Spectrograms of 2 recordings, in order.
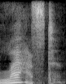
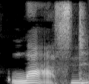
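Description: First: It is said with an American accent. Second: It is said with a British accent.

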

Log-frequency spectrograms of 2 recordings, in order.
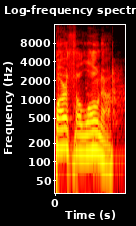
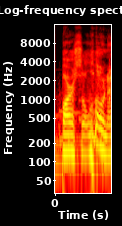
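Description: First: The c is pronounced like English th. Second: The c is pronounced like an English s. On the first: It is the pronunciation used in Spain. "the way the true Barcelonians pronounce their city" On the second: It is the usual local English pronunciation. "we live here"

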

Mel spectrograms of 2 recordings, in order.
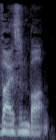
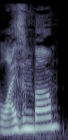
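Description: First: The name is said with a German pronunciation. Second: The name is said with an English pronunciation. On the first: This is the correct form in the original language. "it would be Weizenbaum" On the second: This is how the man himself likely says it. "I'm sure he pronounces it Weizenbaum"

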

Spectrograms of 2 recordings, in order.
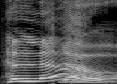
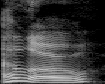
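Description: First: It is said with high energy. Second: It is said with low energy.

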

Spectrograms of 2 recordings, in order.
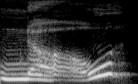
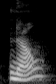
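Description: First: The word sounds harsh and judgmental. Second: The word sounds calm and neutral. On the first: The answer is being scolded as a mistake. The speaker calls it wrong. "it's not a no" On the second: It simply gives the information that the answer is wrong. The speaker calls it right. "It's just a no"

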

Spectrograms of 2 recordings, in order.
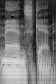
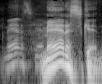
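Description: First: The name drops the middle vowel, two syllables. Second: The name has a middle vowel, three syllables. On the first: The speaker calls it wrong. "not Manskin" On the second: The speaker calls it right. "Maniskin, not Manskin"

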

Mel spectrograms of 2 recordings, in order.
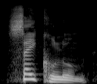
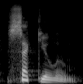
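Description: First: The word is pronounced the Latin way. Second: The word is pronounced the anglicized English way. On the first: "the Latin word saeculum" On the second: "the anglicized pronunciation seculum"

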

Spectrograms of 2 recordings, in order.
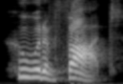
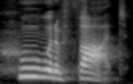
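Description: First: The words are reduced and run together. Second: The words are reduced and run together.

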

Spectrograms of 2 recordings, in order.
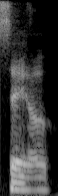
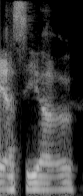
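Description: First: It is sounded out as one word. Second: It is spoken as three separate letters. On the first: "in Spanish, how they pronounce it typically is SEO" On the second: "we all say SEO"

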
